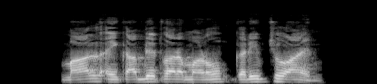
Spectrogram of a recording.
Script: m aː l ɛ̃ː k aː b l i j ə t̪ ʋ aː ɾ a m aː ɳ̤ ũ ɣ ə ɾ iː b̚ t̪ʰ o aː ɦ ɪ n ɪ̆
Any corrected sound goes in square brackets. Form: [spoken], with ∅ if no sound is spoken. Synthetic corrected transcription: m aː l ɛ̃ː k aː b l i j ə t̪ ʋ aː ɾ a m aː ɳ̤ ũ ɣ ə ɾ iː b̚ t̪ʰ o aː ɦ ɪ n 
